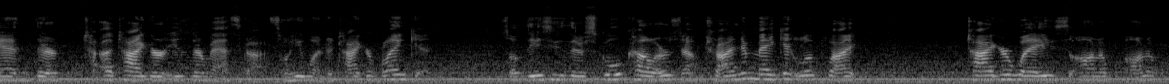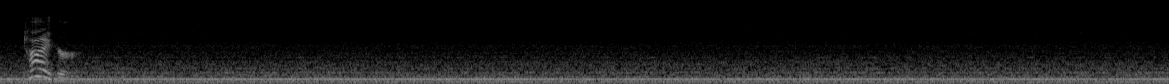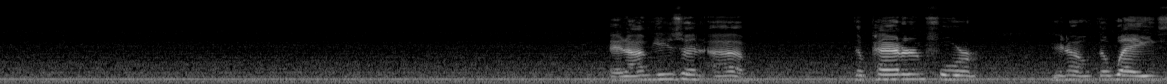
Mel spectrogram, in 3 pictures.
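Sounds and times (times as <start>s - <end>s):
steady mechanical hum: 0.0s - 35.0s.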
